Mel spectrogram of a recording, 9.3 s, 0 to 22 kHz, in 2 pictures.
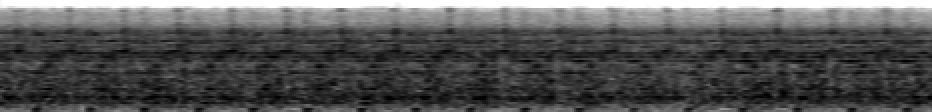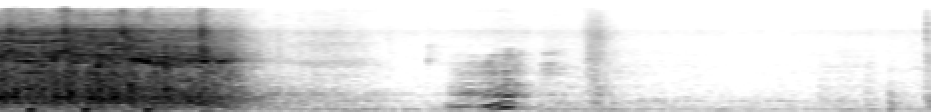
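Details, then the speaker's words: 1995 John Deere STX38 lawn tractor found parked, off choke at about 50% throttle. Starter spins it evenly for about six seconds with no firing; the cylinder is soaked in gasoline. Cranks but does not start. "Oh yeah, she's just soaked in fuel. She's just soaked in gasoline."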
